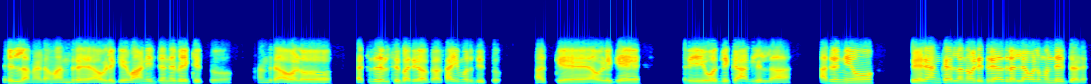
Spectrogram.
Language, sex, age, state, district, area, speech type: Kannada, male, 18-30, Karnataka, Shimoga, rural, conversation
